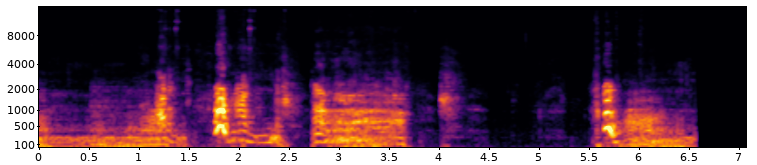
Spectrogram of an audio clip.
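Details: Dog growling and grumbling in several low, rough bursts with brief yips on top, separated by short pauses, indoors.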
